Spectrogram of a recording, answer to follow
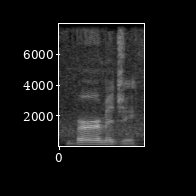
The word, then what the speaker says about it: Bemidji: because it's so cold they call Bemidji burmidji I saw there was a uh a video or something I didn't bother to watch it but the title was how to pronounce Bemidji and I wonder what they what they decided because there's a lot of locals who call this place Bemidji I'm going to bemidj I I'm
